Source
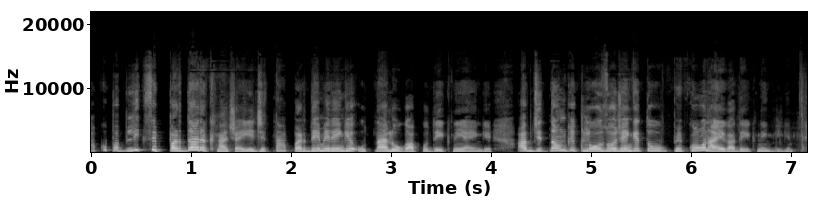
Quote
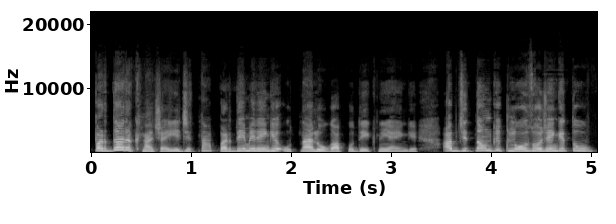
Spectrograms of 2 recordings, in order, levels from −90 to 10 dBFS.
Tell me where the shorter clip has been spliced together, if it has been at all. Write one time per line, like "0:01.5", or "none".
none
